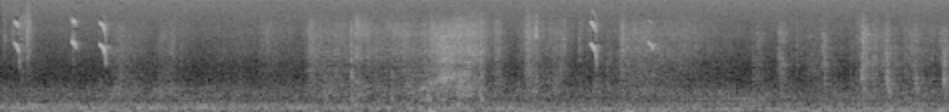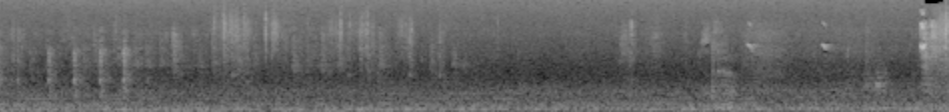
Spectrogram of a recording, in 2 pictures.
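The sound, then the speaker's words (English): Agitated birds, disturbed at their nest with chicks, give repeated short clucking and chirping calls in irregular bursts, with a few thin high peeps, over a steady low background rumble, as two young pop out of the nest. No one speaks. “I disturbed the birds quite a bit, and the two new babies popped out of the nest, and they're climbing the screen now.”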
